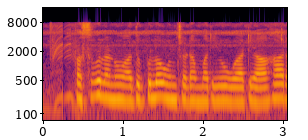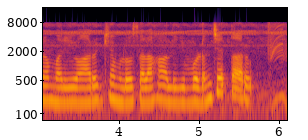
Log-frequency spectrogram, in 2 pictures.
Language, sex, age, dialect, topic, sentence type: Telugu, female, 18-24, Southern, agriculture, statement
